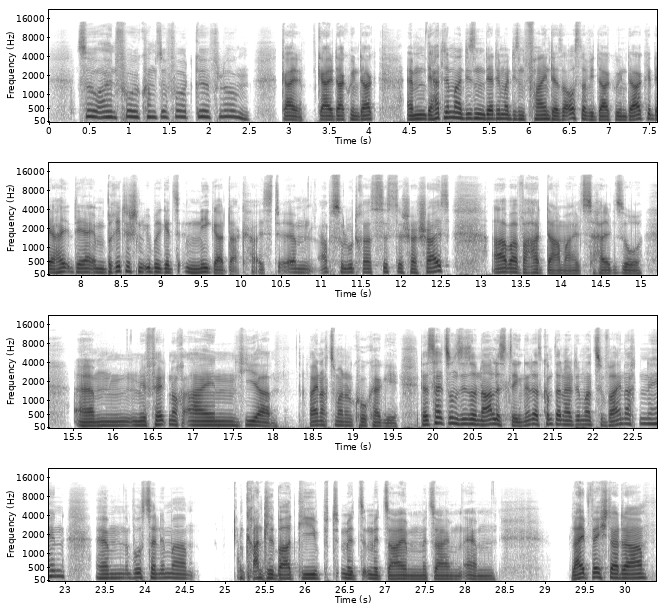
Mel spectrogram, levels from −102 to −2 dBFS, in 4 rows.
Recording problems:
none

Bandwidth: 14 kHz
